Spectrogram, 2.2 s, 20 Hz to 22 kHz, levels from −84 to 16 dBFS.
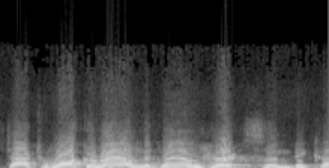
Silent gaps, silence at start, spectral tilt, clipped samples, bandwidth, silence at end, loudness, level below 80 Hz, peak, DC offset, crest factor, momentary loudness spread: none; 0.05 s; -7.5 dB/octave; 0.4%; 12.5 kHz; 0 s; -6 LUFS; -38 dBFS; 0 dBFS; under 0.1%; 6 dB; 5 LU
